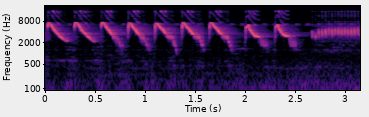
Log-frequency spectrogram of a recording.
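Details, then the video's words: Canary song: a run of loud descending whistled sweeps, about four per second, each falling from high to lower pitch, ending in a short rapid buzzy trill. "THE VOICE OF THE CANARIA SERINUS"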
